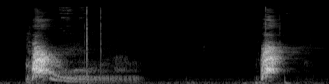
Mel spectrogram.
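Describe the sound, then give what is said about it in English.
A dog barks twice, a loud first bark trailing into a brief growly rumble, then a pause before a second sharp bark. No one speaks. “Oh, my dog's barking.”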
